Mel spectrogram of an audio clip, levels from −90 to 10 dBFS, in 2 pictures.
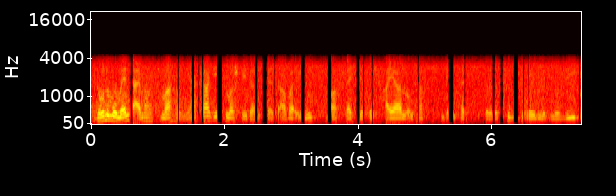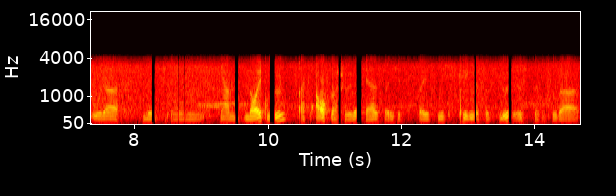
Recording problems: phone-call audio; poor line; nothing above 4 kHz
distortion; slight; 10 dB below the speech
traffic noise; noticeable; throughout; 20 dB below the speech
hiss; noticeable; throughout; 10 dB below the speech
choppy; very; 9% of the speech affected

